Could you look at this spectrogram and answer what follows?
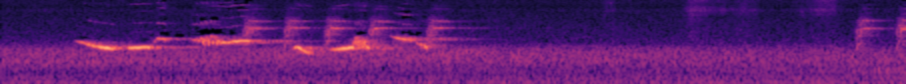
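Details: Common blackbird delivering a string of clear, rolling, flute-like whistled phrases over about two seconds, then quiet with a few faint high notes at the end.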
